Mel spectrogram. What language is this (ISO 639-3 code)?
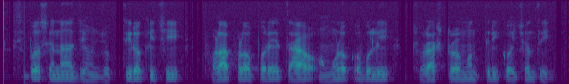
ori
